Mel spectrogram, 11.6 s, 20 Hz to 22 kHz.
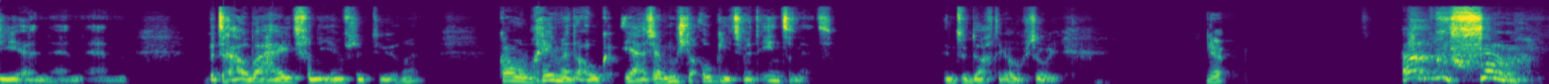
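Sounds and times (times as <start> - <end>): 
speech: 0.0 - 6.3, 7.1 - 8.3, 9.0 - 9.3, 10.5 - 11.6
sneeze: 10.6 - 11.6.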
